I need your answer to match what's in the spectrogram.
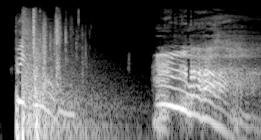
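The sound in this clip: Loud gunshot blast in a video game with a sharp attack and a decaying tail, followed after a short pause by a groaning voice-like sound whose pitch falls.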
